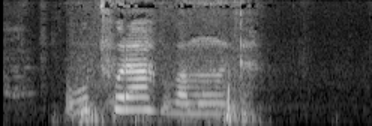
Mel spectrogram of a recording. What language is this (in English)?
Kinyarwanda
